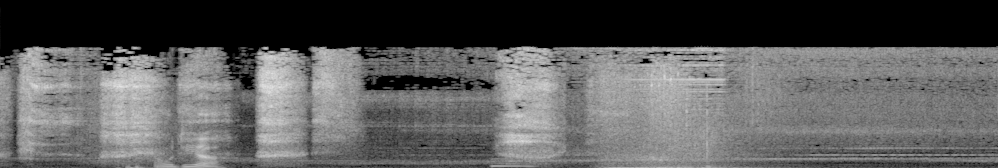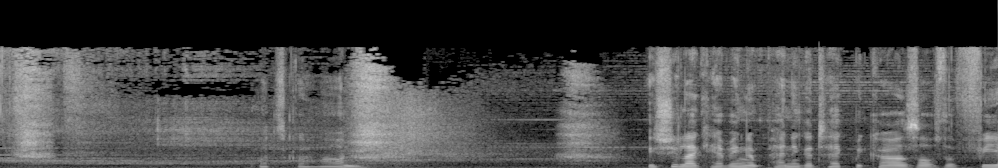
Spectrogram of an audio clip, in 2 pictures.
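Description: A young woman speaks softly and strained, close by.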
